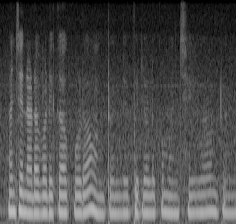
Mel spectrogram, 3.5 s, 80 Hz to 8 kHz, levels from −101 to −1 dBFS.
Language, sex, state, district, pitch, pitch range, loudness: Telugu, female, Telangana, Nalgonda, 185 Hz, 180-190 Hz, -37 LUFS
